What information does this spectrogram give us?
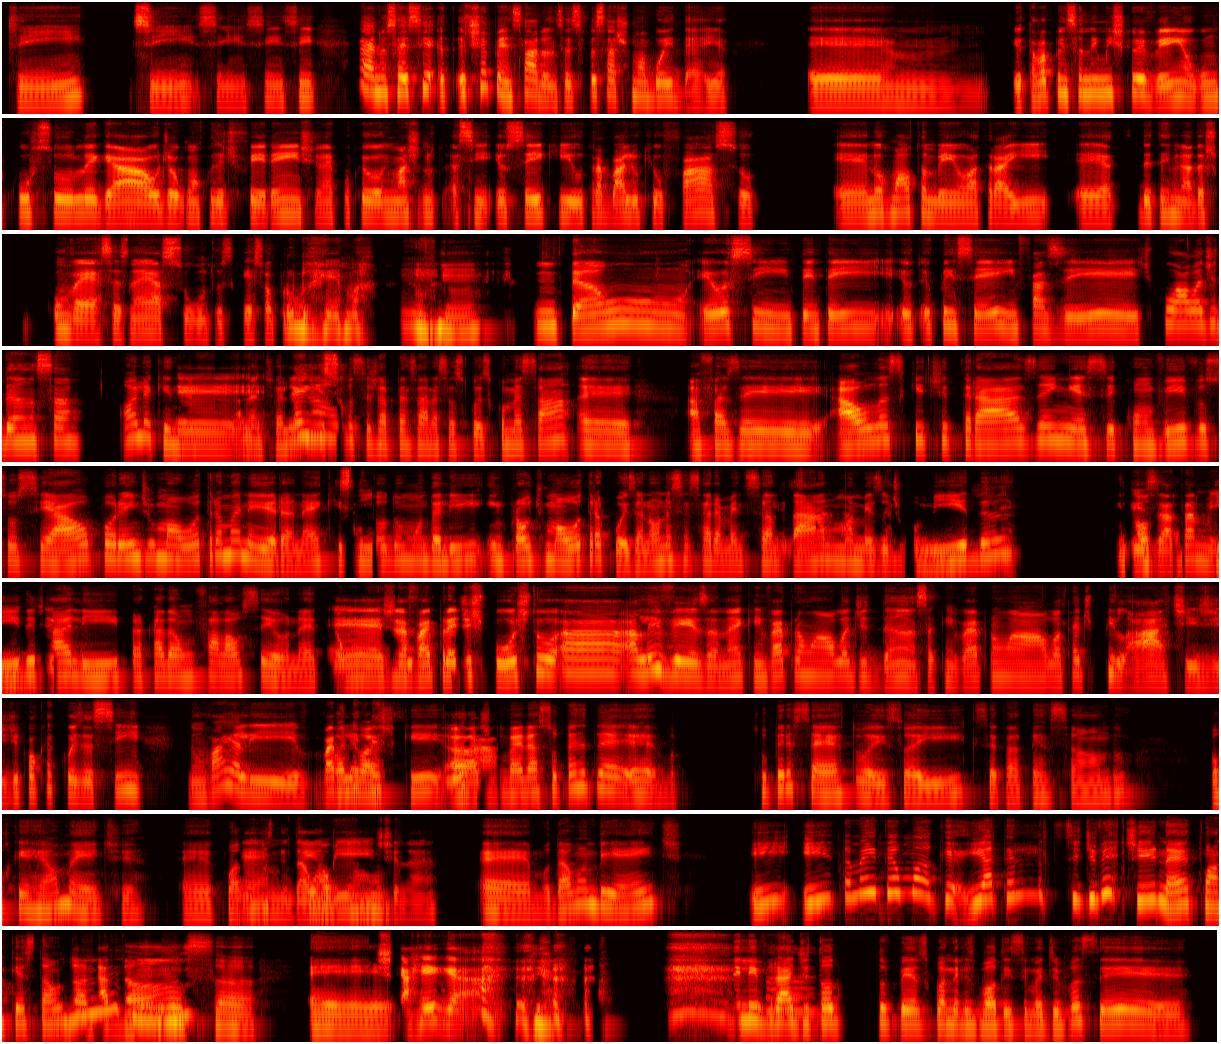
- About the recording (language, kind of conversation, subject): Portuguese, advice, Como lidar com a pressão para me divertir em eventos sociais?
- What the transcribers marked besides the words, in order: tapping; laughing while speaking: "problema"; laugh; unintelligible speech; laugh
